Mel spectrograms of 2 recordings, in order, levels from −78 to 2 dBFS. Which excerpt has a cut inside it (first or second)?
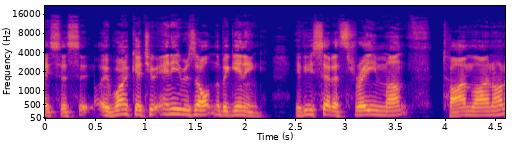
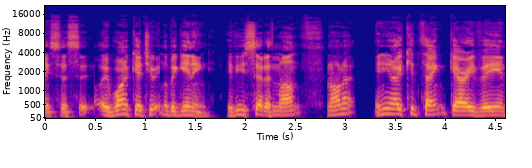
second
